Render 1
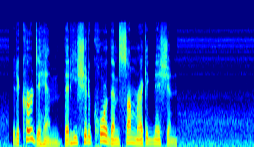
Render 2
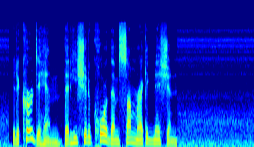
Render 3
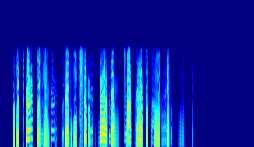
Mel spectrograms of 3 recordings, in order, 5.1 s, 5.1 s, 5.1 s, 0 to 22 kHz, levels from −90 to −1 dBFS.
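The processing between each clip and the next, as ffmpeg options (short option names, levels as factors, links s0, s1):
-af "acompressor=threshold=0.0126:ratio=2"
-af "aresample=11025,acrusher=bits=4:mix=0:aa=0.5,aresample=44100,aecho=1:1:490:0.0891,volume=0.891"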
